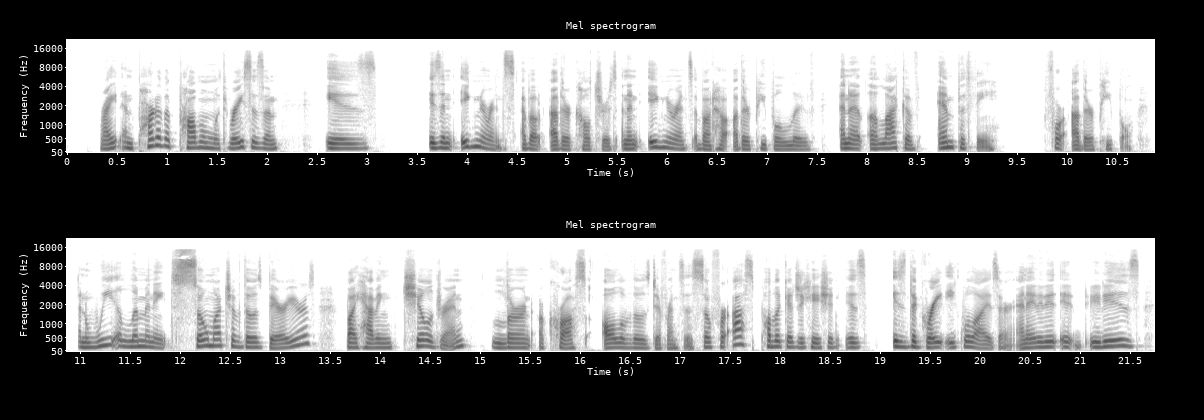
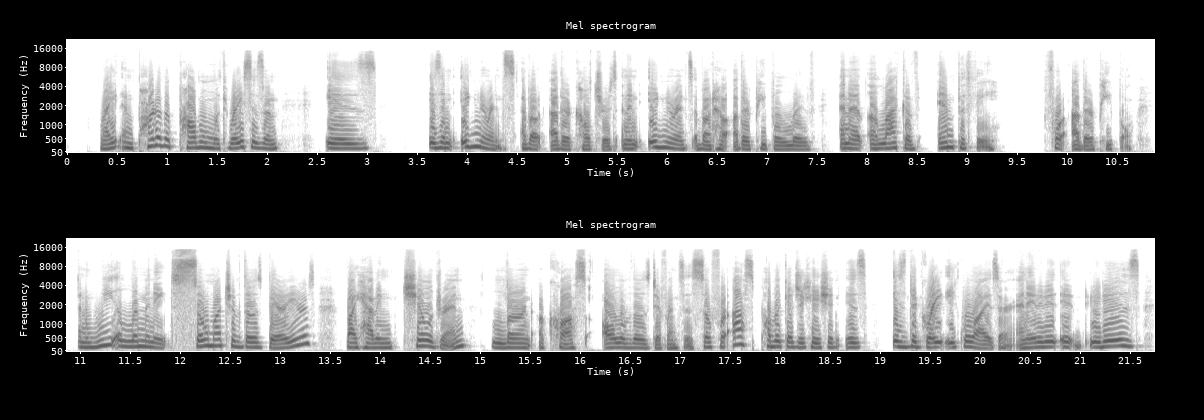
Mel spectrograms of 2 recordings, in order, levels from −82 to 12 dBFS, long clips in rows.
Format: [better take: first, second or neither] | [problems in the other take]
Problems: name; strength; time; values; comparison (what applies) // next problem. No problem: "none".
first | distortion; heavy; 8 dB below the speech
